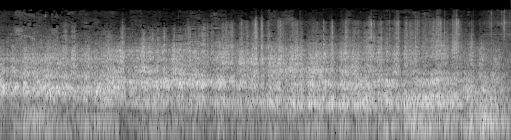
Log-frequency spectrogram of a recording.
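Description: Fighter jet's engine noise as a delta-wing jet flies past, loud and steady, slowly dropping in pitch as it goes by.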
